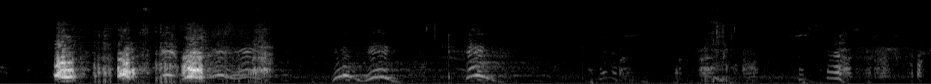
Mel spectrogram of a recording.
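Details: Illyrian Shepherd and a Presa Canario mix, dogs set against each other: a burst of four loud, harsh barks, then two lower arched growling calls, followed by scattered softer barks and yelps trailing off in quiet surroundings.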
